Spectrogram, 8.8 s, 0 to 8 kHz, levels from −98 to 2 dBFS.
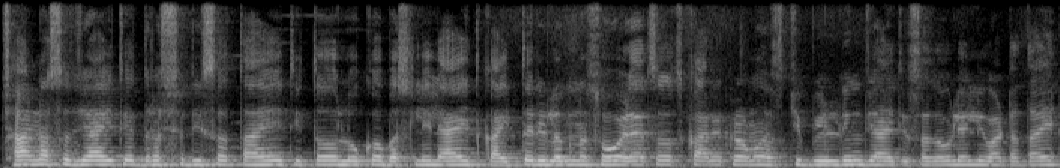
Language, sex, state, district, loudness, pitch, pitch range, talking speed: Marathi, female, Maharashtra, Chandrapur, -29 LUFS, 190 Hz, 185-195 Hz, 165 wpm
